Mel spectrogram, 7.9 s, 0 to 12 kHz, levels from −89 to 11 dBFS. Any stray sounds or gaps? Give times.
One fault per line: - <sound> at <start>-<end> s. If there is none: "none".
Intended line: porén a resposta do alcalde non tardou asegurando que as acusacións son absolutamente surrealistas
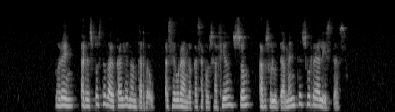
none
